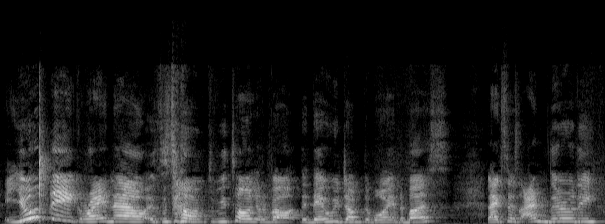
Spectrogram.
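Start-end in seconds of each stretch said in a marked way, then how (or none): 0.0-4.5 loud, raised-pitch opening that settles; acted exasperated challenge; incredulous rebuke. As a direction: scold in disbelief, re-enacting it. Retold rebuke to sister.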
